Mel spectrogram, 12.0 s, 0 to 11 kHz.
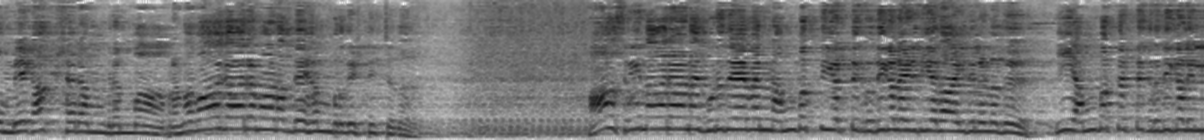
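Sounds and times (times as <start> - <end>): man speaking: 0.0 - 4.4, 5.9 - 12.0
engine humming: 4.3 - 12.0.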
